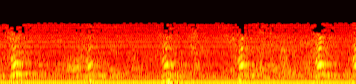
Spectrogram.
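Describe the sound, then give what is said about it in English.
A voice imitates a big dog barking: about five gruff, deep woofs at a steady pace of roughly one per second, over a constant low hum. “And then we're going to do the big dog. We're going to go,”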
